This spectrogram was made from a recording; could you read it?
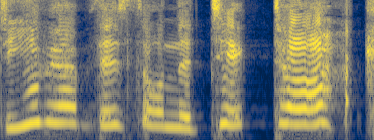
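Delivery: high, loud, upset, alarmed voice.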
